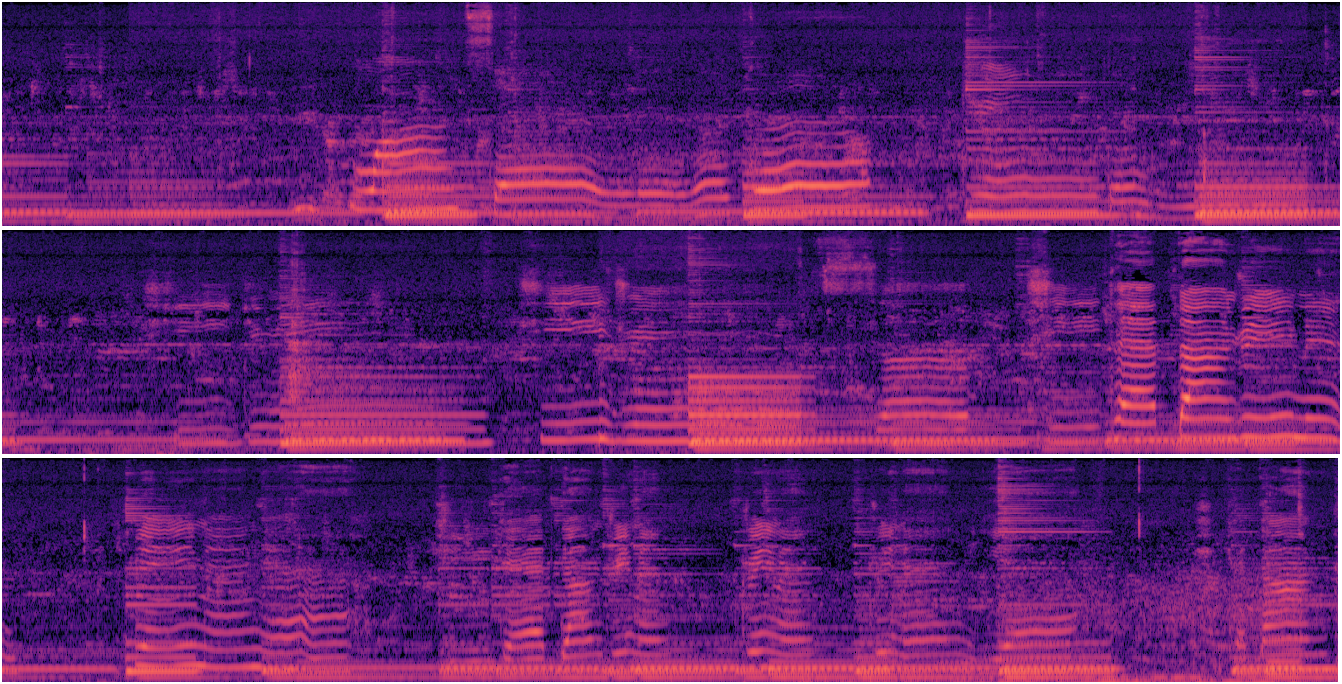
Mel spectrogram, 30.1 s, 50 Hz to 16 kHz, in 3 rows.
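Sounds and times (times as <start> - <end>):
acoustic guitar strumming chords: 0.0 - 30.0.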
